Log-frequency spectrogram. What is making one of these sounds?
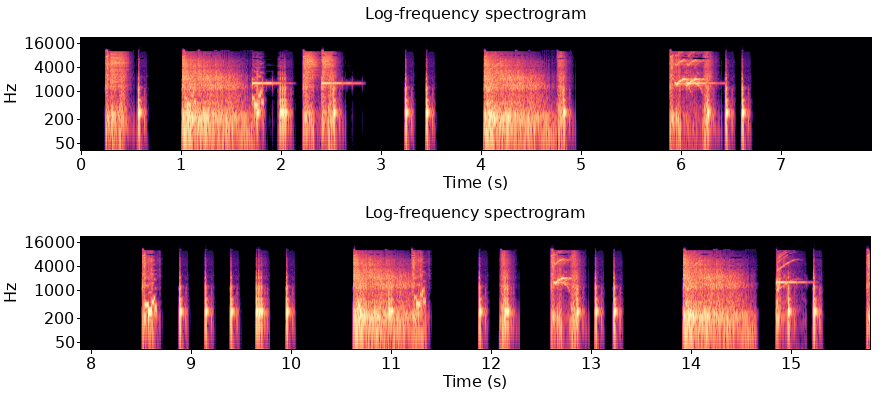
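Game sound effects whoosh as rows of blocks clear.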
